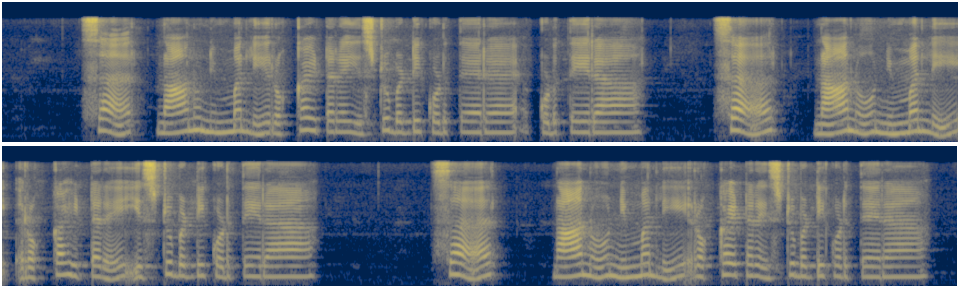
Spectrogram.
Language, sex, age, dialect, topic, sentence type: Kannada, female, 31-35, Dharwad Kannada, banking, question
